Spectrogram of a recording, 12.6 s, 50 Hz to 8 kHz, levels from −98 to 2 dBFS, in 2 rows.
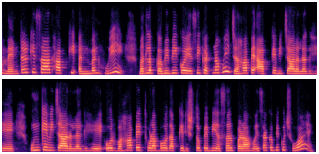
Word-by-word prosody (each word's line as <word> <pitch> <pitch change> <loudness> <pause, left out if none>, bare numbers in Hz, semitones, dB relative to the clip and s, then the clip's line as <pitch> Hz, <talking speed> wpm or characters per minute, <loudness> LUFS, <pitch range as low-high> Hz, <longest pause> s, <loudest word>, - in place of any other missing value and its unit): Mentor 255 +6 -2
के 380 - -2
साथ 335 -1 +3
आपकी 300 +1 +2
अनबन 245 +4 0
हुई, 285 +10 -2 0.5
मतलब 295 +4 +2
कभी 260 +1 +2
भी 300 +3 -3
कोई 295 -1 +4
ऐसी 265 +3 -1
घटना 305 +1 0
हुई 470 +3 +5
जहाँ 250 +3 +2
पे 315 - +5
आपके 250 +3 +1
विचार 255 -1 +3
अलग 245 +1 -1
हैं, 225 -2 -4 0.3
उनके 290 +3 -1
विचार 255 -3 +5
अलग 230 0 -4
हैं 220 -2 -4 0.2
और 260 -1 +2
वहाँ 260 +4 +1
पे 280 0 +3
थोड़ा-बहुत 255 0 0
आपके 240 +1 -1
रिश्तों 235 +2 -5
पे 255 - 0
भी 250 +1 -5
असर 255 +3 -2
पड़ा 230 -1 +4
हो, 235 0 -4
ऐसा 235 +4 -4
कभी 280 +1 -5
कुछ 300 -1 -11
हुआ 290 +8 0
है? 225 - -15
260 Hz, 185 wpm, -20 LUFS, 240-290 Hz, 0.5 s, हुई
